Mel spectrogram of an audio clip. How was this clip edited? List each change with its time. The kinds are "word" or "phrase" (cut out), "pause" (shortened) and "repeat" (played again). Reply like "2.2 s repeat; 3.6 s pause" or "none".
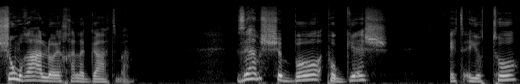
2.6 s word; 3.2 s word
